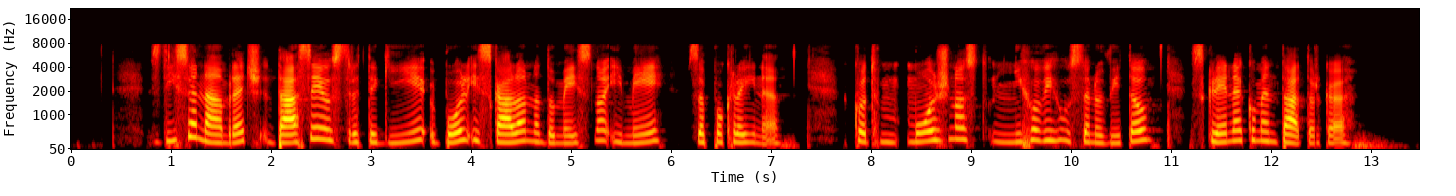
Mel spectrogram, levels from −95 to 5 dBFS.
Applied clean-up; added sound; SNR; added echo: none; none; none; none.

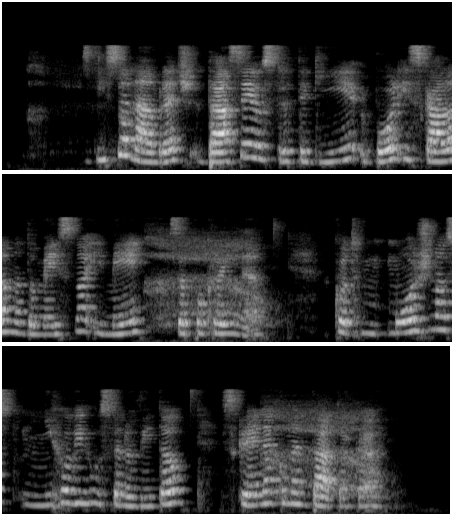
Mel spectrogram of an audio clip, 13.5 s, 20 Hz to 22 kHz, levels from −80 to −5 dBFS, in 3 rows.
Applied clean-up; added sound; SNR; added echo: neural separator model SepFormer DNS4.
